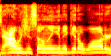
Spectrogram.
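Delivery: mock freak-out, voice pitched well up. Angry customer defending himself over getting a water, freaking out. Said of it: "He's freaking out".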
